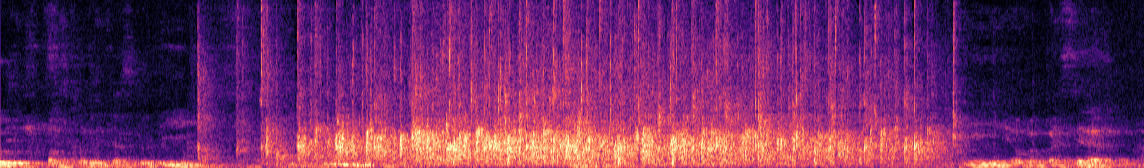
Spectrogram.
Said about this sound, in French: je pense qu'on est applaudi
